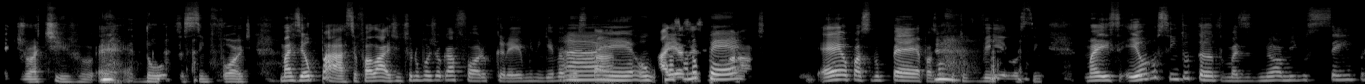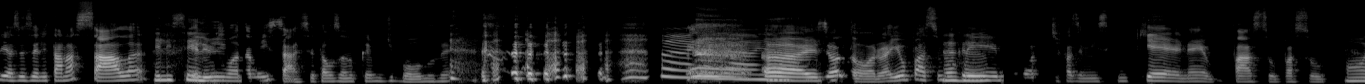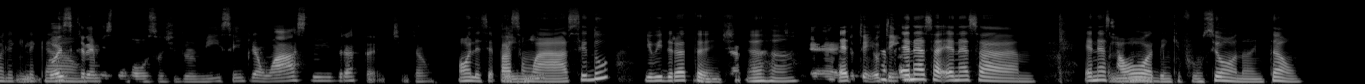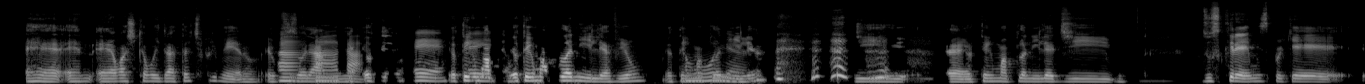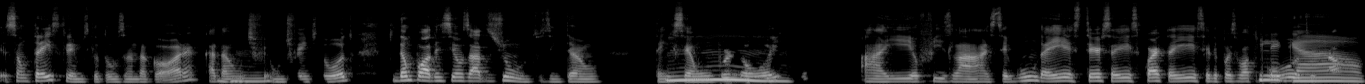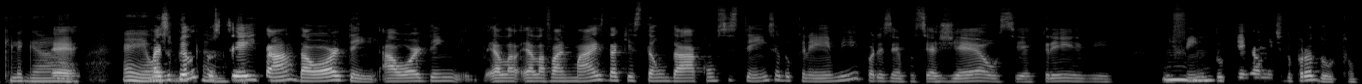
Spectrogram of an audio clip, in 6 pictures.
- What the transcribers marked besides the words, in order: laugh; laugh; laugh; in English: "skincare"; laugh; other background noise
- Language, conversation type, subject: Portuguese, podcast, Que rotina noturna te ajuda a dormir melhor e descansar?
